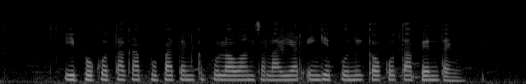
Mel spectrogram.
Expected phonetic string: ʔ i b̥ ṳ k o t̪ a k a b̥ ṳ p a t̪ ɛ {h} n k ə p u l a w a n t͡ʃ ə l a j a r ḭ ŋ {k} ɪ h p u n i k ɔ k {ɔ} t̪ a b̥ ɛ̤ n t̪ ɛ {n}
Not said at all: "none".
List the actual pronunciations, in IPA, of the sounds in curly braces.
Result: none, ɡ, o, ŋ

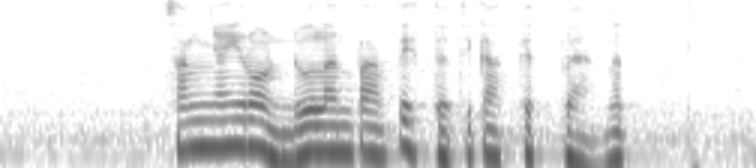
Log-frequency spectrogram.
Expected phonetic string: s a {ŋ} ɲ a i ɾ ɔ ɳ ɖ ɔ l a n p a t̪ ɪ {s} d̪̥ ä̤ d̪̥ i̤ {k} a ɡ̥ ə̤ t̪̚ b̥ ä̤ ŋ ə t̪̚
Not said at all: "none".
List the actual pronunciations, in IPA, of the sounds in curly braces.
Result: ŋ, h, k

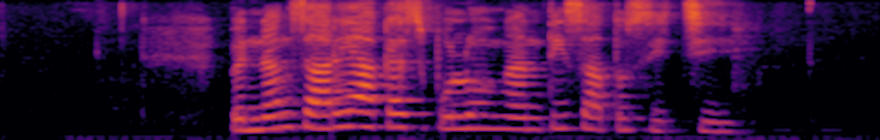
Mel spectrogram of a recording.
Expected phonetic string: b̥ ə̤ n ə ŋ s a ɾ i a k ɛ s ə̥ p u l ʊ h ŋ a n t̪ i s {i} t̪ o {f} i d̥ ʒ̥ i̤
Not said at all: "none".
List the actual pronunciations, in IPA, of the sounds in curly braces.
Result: a, s

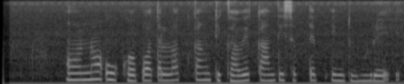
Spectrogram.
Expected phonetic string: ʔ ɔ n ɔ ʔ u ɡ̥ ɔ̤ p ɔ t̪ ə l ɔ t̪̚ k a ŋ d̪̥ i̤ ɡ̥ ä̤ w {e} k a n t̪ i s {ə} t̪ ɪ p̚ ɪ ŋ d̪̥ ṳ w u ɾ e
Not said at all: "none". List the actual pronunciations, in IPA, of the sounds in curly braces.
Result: e, ə

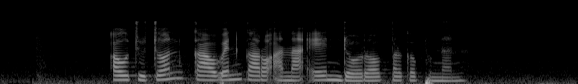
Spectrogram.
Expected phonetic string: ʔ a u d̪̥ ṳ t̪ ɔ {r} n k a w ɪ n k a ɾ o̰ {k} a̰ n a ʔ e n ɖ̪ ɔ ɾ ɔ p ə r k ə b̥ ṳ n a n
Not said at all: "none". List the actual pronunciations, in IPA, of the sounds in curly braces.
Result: none, ʔ

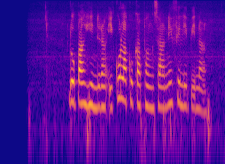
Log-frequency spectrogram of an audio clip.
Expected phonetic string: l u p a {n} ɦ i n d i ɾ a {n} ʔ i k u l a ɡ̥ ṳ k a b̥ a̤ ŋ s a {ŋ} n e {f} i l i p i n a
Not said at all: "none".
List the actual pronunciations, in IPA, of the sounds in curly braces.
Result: ŋ, ŋ, none, f

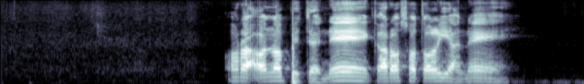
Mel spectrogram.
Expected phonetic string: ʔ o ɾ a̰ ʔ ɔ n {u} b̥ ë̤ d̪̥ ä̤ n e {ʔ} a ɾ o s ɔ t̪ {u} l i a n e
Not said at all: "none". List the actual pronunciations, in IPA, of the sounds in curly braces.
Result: ɔ, k, ɔ

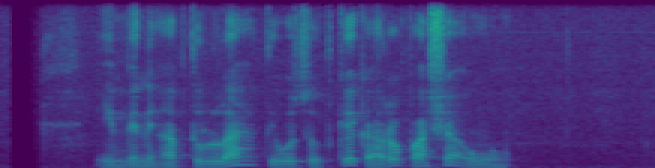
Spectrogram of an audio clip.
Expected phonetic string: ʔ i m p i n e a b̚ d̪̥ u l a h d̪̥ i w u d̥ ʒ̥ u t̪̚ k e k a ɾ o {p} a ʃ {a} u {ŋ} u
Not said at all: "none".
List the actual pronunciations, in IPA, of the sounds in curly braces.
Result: p, a, ŋ

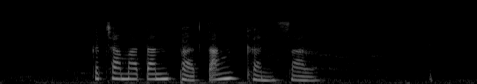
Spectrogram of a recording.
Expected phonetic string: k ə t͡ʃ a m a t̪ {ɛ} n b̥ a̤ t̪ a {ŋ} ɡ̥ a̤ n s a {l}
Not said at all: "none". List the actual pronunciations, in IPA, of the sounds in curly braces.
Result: a, ŋ, l

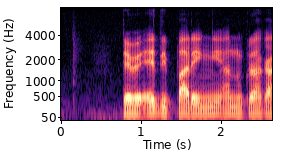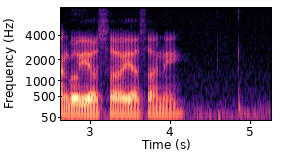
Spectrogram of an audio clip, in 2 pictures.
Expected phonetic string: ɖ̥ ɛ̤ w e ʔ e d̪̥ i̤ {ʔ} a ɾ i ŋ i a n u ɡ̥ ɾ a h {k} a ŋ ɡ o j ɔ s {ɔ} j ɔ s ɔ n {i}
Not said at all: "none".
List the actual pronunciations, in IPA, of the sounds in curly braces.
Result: p, k, ɔ, e

